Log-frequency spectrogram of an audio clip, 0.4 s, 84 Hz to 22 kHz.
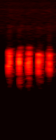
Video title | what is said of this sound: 2025-11-19 World Wide Wood Turners Meeting | it's loose right? I don't know if you can hear that. So I'm shaking it back and forth ever so slightly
